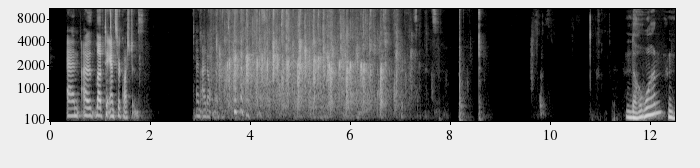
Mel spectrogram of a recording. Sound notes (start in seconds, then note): 2.9 applause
